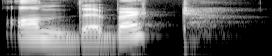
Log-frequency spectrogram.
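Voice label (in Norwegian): "andæbært", Hemsedal dialect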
